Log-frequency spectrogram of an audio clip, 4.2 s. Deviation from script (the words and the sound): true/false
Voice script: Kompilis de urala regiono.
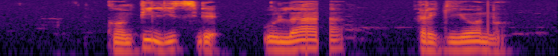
true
